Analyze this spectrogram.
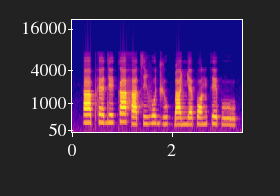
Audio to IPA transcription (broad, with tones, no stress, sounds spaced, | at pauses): a˦ pʰ ɛ˦ d e˦ k a˦ h a˨ t͡s i˨ v o˦ d͡ʒ u˨ ɡ͡b a˨ ɲ ɛ˨˦ p ɔ˨˦ n k e˦˨ p uː˨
